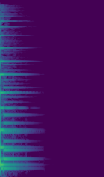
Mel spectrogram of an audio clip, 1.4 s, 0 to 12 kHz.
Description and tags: GUI Sound Effects 008
GUI Sound Effects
